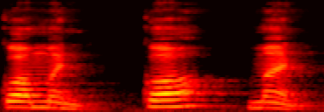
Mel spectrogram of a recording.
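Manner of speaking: "Common" drawn out slowly, syllables split; slow syllable demo. Shown as a demonstration. Teacher to students counting syllables, slow split syllables. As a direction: tap out "Common" slowly in two parts. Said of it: "So there are two, two syllables".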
